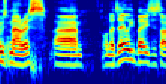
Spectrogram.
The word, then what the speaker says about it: Māris: badly i suppose you will tell how to pronounce it correctly yes i will do hi my name is maris on a daily basis i run an e-commerce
